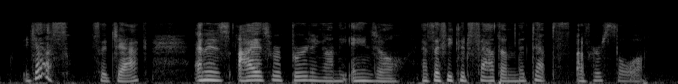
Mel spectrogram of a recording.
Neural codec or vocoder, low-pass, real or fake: vocoder, 44.1 kHz, 128 mel bands, Pupu-Vocoder; 7.2 kHz; fake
